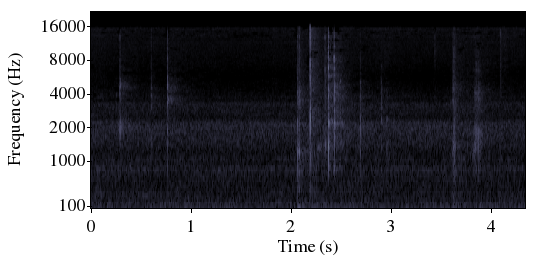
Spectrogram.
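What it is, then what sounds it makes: Bar of soap being shaved. A metal blade shaves small flakes off the surface of a round, purple, textured solid bar of soap. Crisp, bright scraping clicks come in scattered short bursts over a quiet background, with a cluster in the middle. Each cut is dry and ends almost instantly.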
